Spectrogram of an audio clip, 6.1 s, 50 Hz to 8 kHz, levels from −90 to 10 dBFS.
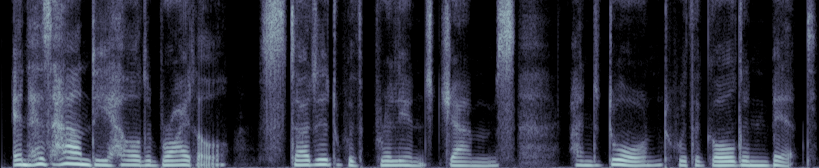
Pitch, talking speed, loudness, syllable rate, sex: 205 Hz, 165 wpm, -20 LUFS, 4.4 syllables/s, female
